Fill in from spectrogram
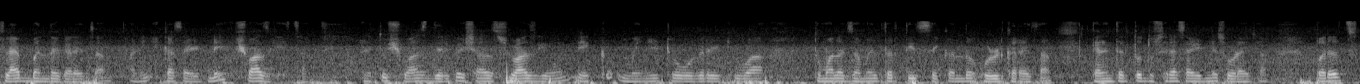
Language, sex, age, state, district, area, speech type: Marathi, male, 18-30, Maharashtra, Sindhudurg, rural, spontaneous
